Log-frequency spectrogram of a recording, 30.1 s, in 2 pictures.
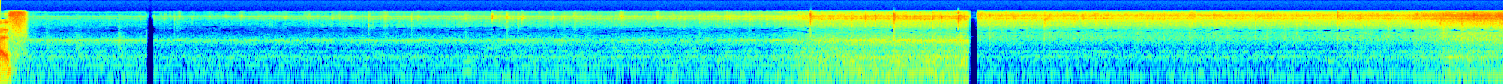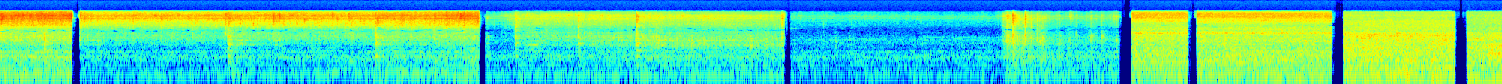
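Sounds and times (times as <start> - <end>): food sizzling on a griddle: 3.1 - 22.9.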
